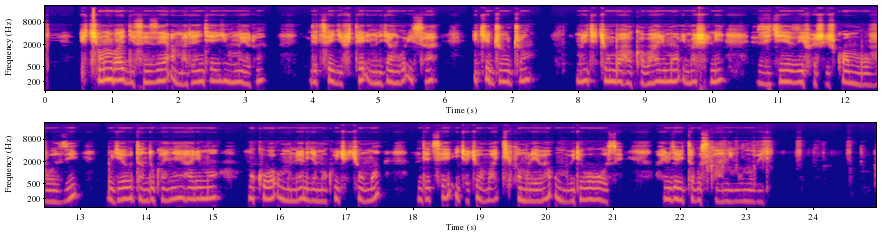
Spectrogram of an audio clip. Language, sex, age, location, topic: Kinyarwanda, female, 18-24, Kigali, health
